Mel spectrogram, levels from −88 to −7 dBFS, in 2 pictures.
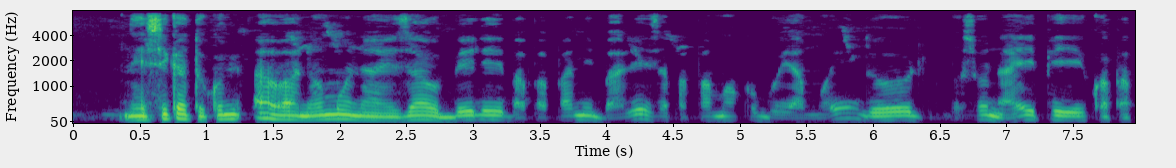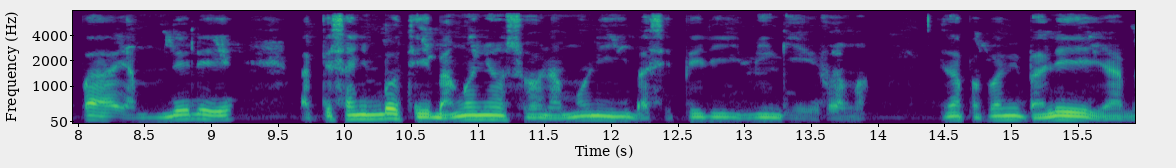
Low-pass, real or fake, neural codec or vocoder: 7.2 kHz; real; none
